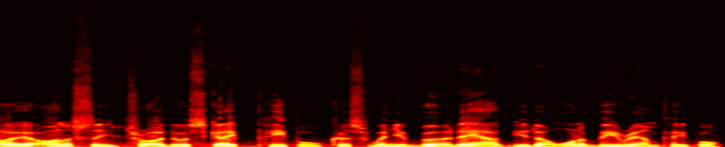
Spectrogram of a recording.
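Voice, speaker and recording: With music in the background, a man with an Australian accent speaks at a very deep, low pitch. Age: 60s. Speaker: evangelist preacher. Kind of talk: interview testimony.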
